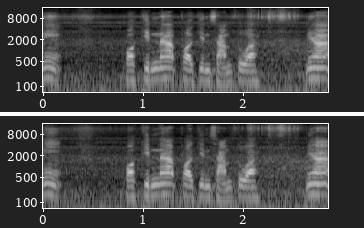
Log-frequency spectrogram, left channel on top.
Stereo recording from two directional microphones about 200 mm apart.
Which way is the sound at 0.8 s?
15° right (ahead or behind).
